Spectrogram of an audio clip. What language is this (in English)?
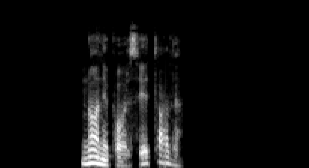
Kurdish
